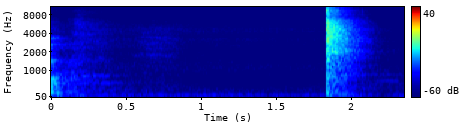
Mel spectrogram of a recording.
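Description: A single sharp click near the end: a spring-loaded Activator chiropractic adjusting instrument firing one thrust onto the upper back at the T1 vertebra, driven straight downward.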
